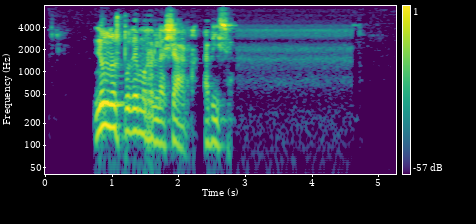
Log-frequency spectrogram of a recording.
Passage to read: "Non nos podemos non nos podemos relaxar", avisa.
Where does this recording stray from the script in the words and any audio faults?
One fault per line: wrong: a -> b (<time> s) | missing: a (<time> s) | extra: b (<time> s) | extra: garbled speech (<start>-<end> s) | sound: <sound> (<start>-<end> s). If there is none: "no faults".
missing: non nos podemos (1.6 s)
